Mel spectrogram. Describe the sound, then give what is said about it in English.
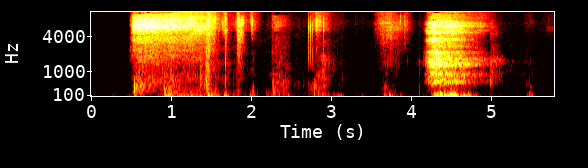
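Deep breaths at the start of a calming, stress-relief breathing exercise: loud, airy, sigh-like breaths drawn in and let out, one long breath opening the sequence and another strong one near the end, with quieter breathy sounds between. “So let's begin. 3 deep breaths.”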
